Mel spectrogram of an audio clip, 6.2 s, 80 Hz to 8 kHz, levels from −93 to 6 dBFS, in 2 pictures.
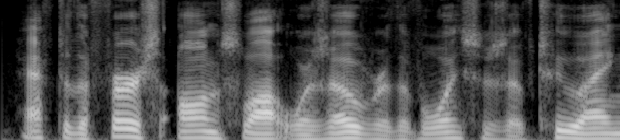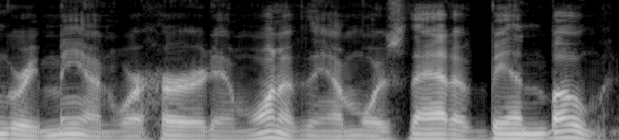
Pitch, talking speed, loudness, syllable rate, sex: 105 Hz, 225 wpm, -19 LUFS, 5.3 syllables/s, male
